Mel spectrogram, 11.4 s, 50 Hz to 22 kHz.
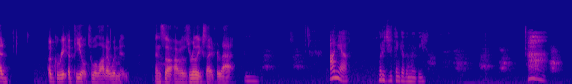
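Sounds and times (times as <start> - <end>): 
speech: 0.0 - 0.3, 1.0 - 5.2, 6.6 - 7.0, 7.6 - 8.6
dogs barking with short woofs: 5.2 - 6.2, 8.6 - 10.4, 11.0 - 11.3.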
